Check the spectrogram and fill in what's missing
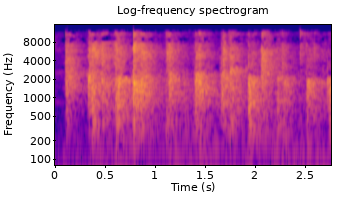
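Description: Applause for a performer honoring William Blake at a literary stage event: about a dozen sharp, evenly spaced claps in a steady rhythm, fairly faint and alone, with no talking.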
